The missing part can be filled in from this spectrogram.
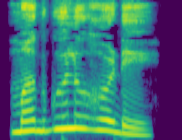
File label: "ಮಗ್ಗುಲುಹೊಡೆ", Kannada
